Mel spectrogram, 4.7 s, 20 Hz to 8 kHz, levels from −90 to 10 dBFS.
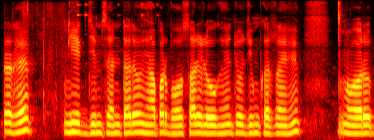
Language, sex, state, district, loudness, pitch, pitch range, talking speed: Hindi, female, Haryana, Jhajjar, -17 LUFS, 180 Hz, 170-195 Hz, 230 wpm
